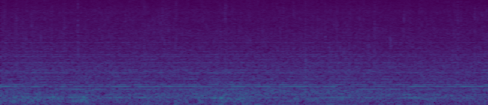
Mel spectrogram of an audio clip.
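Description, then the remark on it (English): Steady heavy rain pours down in a dense, continuous hiss, with a low rumbling undertone suggesting a storm. No voices, just the unbroken wash of rainfall throughout. “Maybe the storm sounds mask me or something.”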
